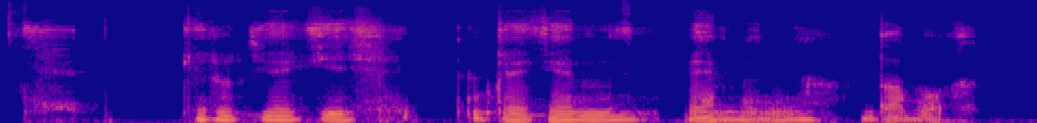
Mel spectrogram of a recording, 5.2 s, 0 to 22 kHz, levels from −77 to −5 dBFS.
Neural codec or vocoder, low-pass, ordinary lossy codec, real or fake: codec, 44.1 kHz, 3.4 kbps, Pupu-Codec; none; none; fake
